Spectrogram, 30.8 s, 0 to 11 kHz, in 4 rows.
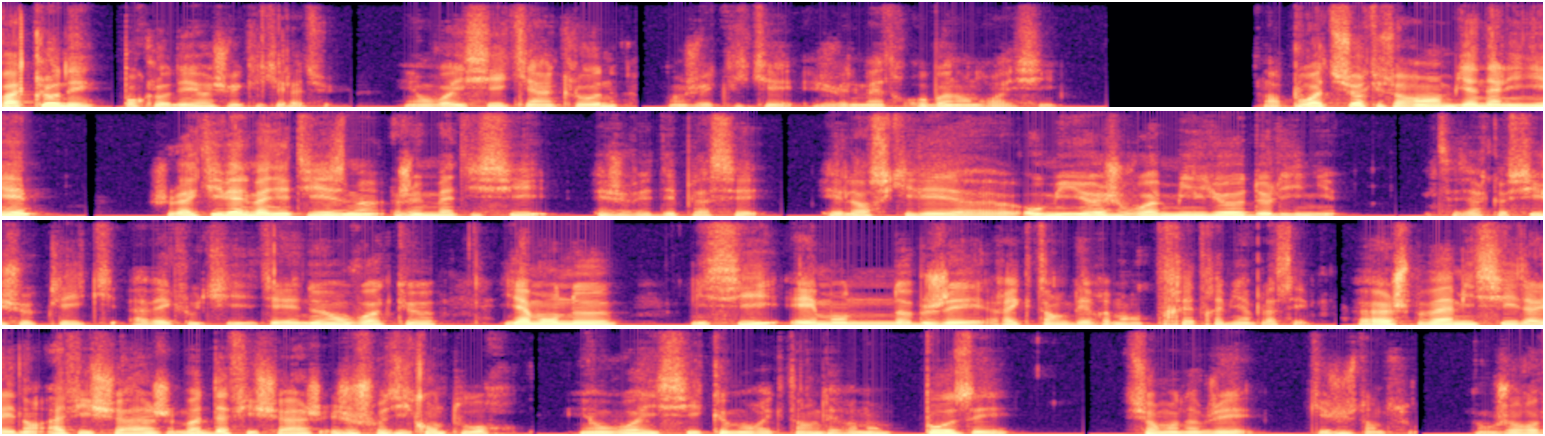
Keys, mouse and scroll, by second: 3.7-5.5 drag, 5.8 scroll up 1, 6.0 middle click, 8.7 click, 10.1-14.6 drag, 15.0 click, 16.6 click, 20.2 click, 21.0 click, 22.5 click, 25.1 click, 30.6 click.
